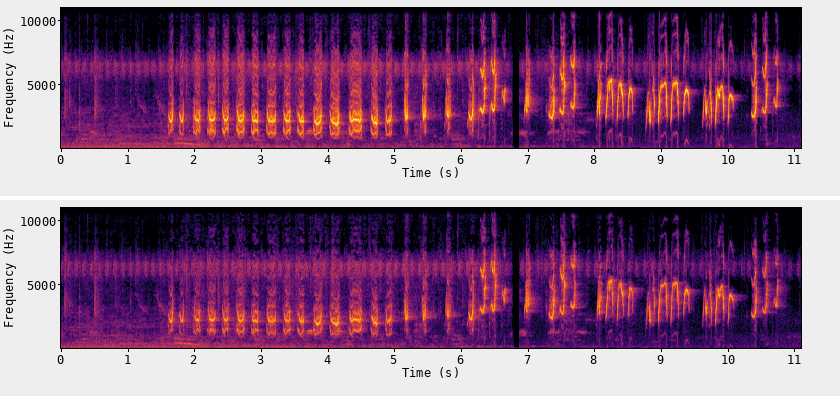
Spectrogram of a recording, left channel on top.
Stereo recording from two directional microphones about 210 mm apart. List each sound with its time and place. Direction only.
1.5 s fowl: 20° left (ahead or behind)
6.9 s chirp: 20° left (ahead or behind)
